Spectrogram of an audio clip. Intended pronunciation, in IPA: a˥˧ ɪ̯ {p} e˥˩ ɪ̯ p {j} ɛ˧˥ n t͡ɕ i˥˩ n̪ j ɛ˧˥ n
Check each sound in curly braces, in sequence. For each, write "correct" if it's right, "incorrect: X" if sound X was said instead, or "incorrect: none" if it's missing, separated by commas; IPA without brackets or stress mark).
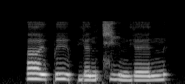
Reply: correct, correct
